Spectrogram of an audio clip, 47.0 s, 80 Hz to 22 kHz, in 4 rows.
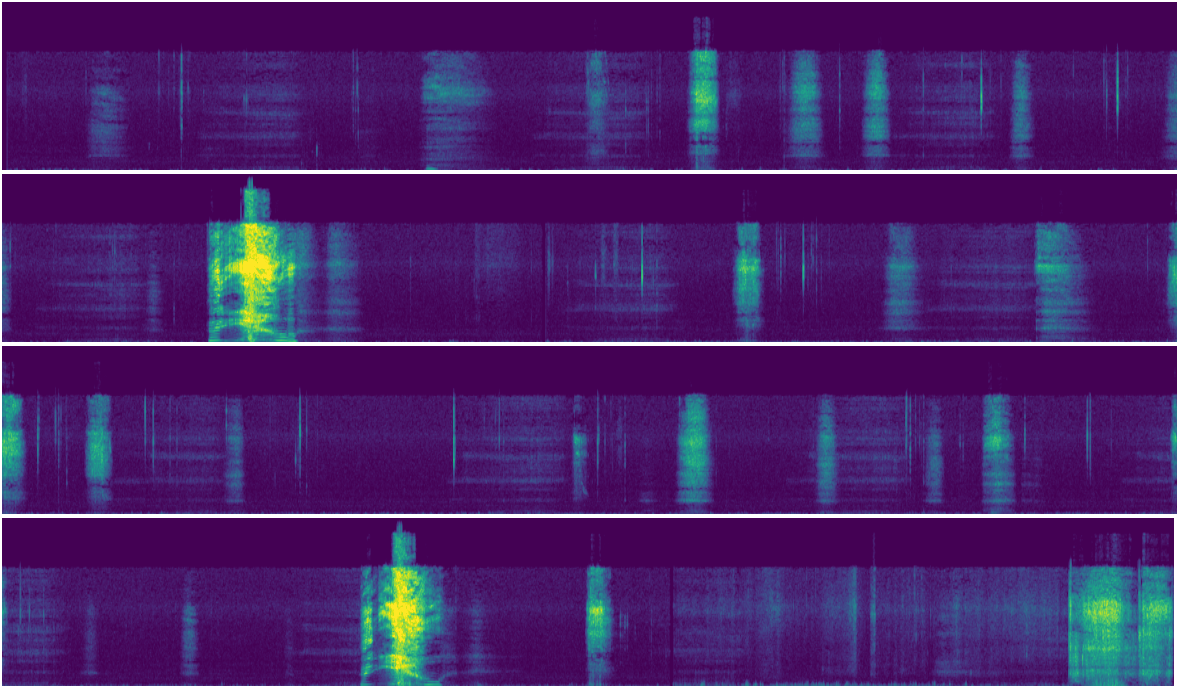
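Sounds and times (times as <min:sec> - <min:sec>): person sniffing: 0:13.8 - 0:14.7, 0:38.8 - 0:39.7, 0:45.9 - 0:46.9
person sneezing: 0:13.8 - 0:14.8, 0:38.8 - 0:39.7
quick sniffing breaths: 0:19.1 - 0:19.4, 0:44.4 - 0:46.9
short sharp sniff: 0:41.1 - 0:41.4, 0:45.9 - 0:46.9.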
